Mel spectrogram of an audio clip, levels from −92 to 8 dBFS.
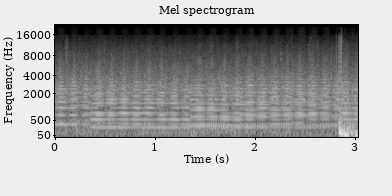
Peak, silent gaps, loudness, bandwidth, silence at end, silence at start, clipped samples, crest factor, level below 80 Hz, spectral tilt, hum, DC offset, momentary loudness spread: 0 dBFS; none; -19 LUFS; 16 kHz; 0 s; 0 s; under 0.1%; 18 dB; -26 dBFS; -5 dB/octave; none; under 0.1%; 4 LU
